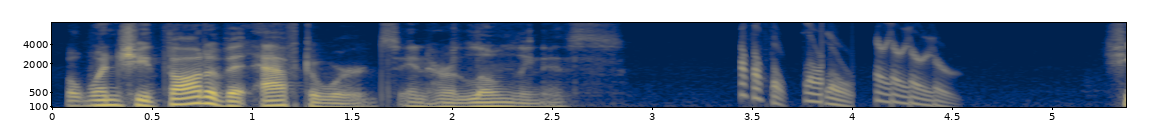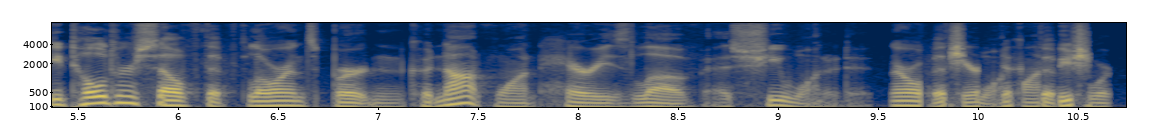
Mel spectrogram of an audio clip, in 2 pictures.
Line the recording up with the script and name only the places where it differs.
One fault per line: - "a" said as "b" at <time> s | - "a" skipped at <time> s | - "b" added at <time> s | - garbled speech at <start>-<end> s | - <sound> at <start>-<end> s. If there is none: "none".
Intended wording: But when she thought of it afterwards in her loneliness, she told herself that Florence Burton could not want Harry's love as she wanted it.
- chirp at 3.4-4.6 s
- garbled speech at 9.6-10.7 s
